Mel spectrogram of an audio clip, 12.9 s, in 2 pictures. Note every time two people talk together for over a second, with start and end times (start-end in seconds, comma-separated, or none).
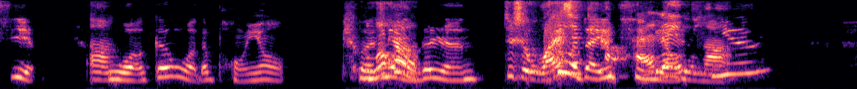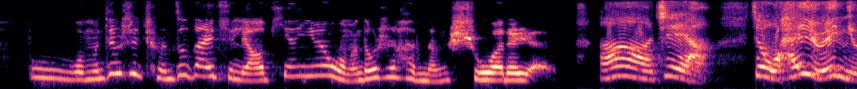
4.1-5.5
